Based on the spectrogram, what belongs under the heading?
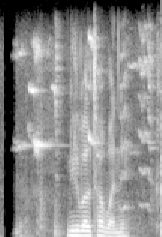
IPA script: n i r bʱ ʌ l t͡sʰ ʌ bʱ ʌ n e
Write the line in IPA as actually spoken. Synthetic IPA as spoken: n i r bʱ ʌ l t͡sʰ ʌ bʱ ʌ n e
